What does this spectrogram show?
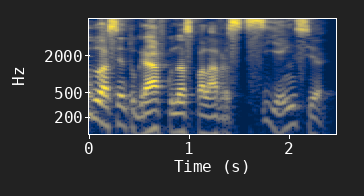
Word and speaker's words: ciência: acento gráfico nas palavras ciência e transitório justifica-se com base na mesma regra de acentuação. Vamos separar a palavra ciência. Ciência. A sílaba tônica, perceba, é a penúltima. Logo é uma palavra paroxítona.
